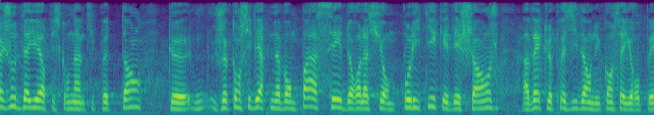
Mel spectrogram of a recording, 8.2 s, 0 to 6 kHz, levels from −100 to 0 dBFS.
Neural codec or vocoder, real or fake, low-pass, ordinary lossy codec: codec, 16 kHz, 8 kbps, FunCodec, trained on LibriTTS, 25 frames a second; fake; 5.4 kHz; none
